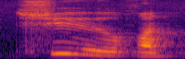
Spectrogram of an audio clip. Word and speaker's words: sur: الحرف الأخير هنا هو الحرف R. دونك قلنا في أغلب الأحيان الحرف R عندما يأتي في الأخير ينطق. دونك الكلمة هي سور. عرفنا سابقا الحروف الساكنة التي تنطق عندما تأتي في آخر الكلمة. قلنا الحرف F الحرف R الحرف C والحرف L. دونك هنا لدينا R. دونك il se prononce ينطق sur.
